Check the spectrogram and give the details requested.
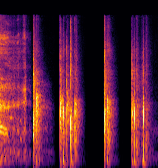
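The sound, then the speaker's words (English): A group claps along in short rhythmic bursts, sharp, crisp handclaps bunched into quick clusters with brief silent gaps between, following a steady beat after a wash of noise at the start. “Let's try and do a little clapping.”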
